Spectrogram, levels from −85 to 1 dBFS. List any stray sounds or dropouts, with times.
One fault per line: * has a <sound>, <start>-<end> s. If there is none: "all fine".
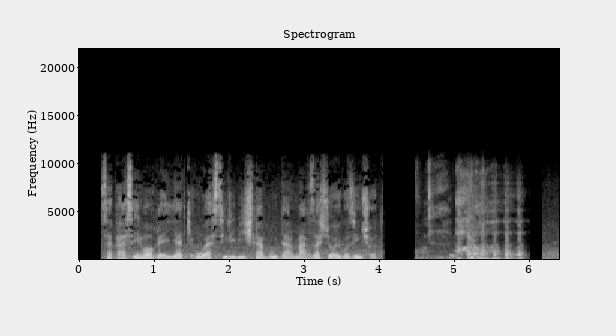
* has a laugh, 4.5-6.0 s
